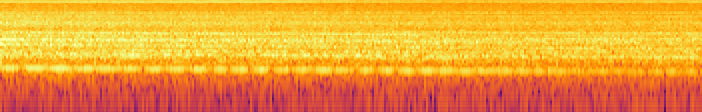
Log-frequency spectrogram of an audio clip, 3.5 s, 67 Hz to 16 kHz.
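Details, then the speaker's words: Meanwell RSP power supply fans in a single BLF188XR LDMOS amplifier, previously jet-loud, after turning fan speed down: soft, even airy whoosh with a faint steady tone near 600 Hz easing lower; quiet, normal running. "really low now as you can hear oh yes that's actually I say that's part about perfect"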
